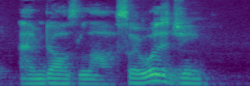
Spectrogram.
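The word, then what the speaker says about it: Amdahl: it correctly is it AMDal Amdal Corporation AMDall AMDall and were were they a subsidy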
